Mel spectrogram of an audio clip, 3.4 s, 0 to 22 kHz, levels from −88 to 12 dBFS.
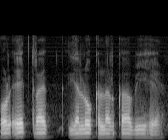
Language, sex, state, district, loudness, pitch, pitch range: Hindi, male, Arunachal Pradesh, Papum Pare, -17 LUFS, 105 Hz, 100-110 Hz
